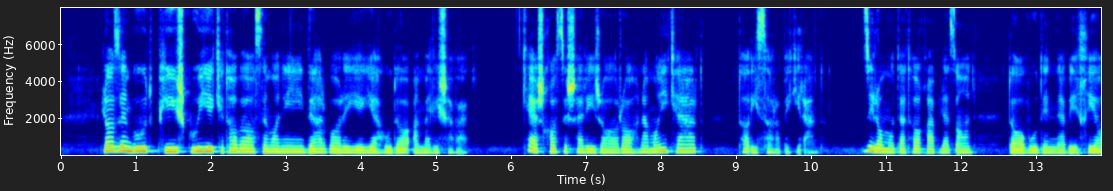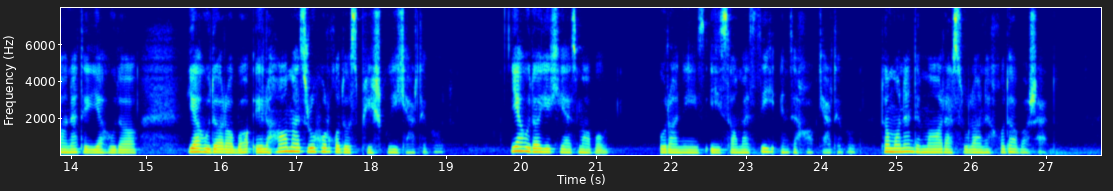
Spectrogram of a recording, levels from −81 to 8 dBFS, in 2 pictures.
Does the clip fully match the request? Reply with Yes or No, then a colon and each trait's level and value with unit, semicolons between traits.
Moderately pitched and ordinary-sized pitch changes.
Yes: medium, 165 Hz; average, 3.4 semitones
